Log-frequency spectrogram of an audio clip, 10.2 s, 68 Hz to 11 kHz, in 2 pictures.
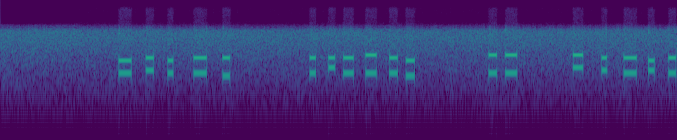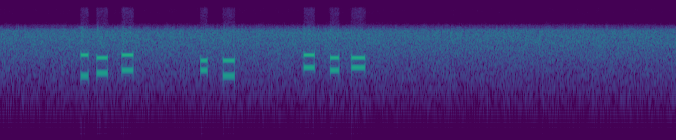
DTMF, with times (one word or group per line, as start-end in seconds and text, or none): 0.9-1.7 48452
2.3-3.1 505651
3.7-3.9 66
4.3-5.1 #8575
5.7-6.1 359
6.6-6.8 71
7.4-7.8 #80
